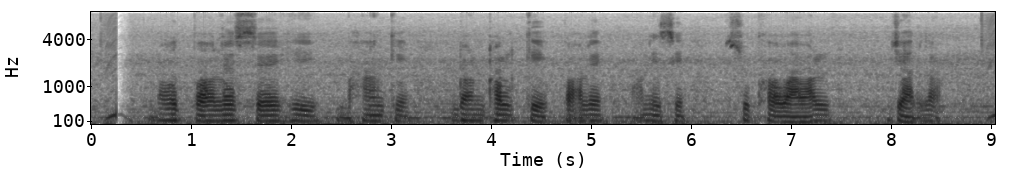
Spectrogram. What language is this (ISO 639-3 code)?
bho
